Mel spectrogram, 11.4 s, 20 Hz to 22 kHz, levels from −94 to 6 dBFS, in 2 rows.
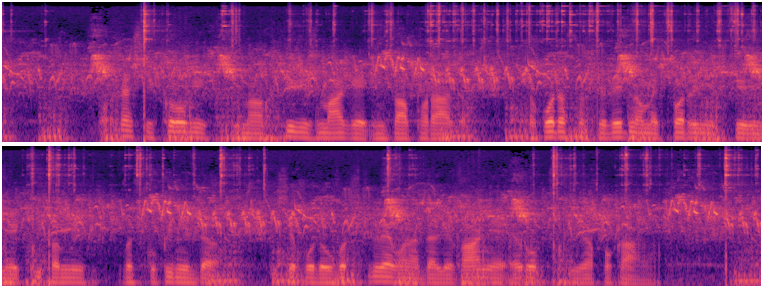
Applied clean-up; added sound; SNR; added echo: none; Bird + Keys jangling; -4 dB; none.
